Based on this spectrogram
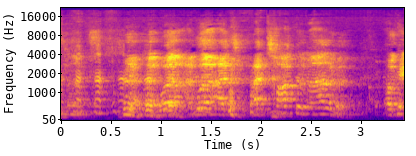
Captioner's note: audience laughing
